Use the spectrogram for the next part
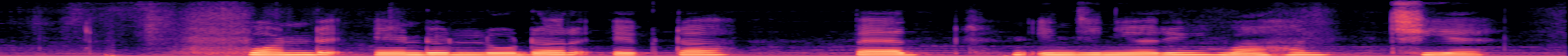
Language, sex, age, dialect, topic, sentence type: Maithili, female, 41-45, Eastern / Thethi, agriculture, statement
